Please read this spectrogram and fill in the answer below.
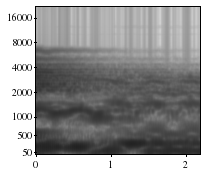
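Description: Korg modwave wavetable synthesizer holding a sustained low note rich in overtones. The brighter upper overtones slowly fade as the tone shifts, the timbre moving as a looped envelope sweeps each oscillator's wavetable start position, with a touch of FM from oscillator 1 on oscillator 2.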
